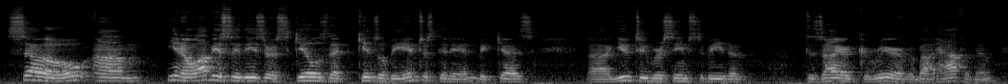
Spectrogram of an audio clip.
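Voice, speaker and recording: Echoey, higher-voiced man rambling on a livestream. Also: normal speed. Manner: rambling, thinking aloud. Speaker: live streamer reading to children. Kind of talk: casual explanatory livestream talk. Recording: roomy, echoing room sound.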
